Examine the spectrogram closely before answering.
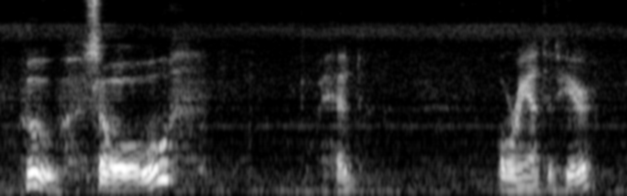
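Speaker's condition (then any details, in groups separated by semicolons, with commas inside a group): No condition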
